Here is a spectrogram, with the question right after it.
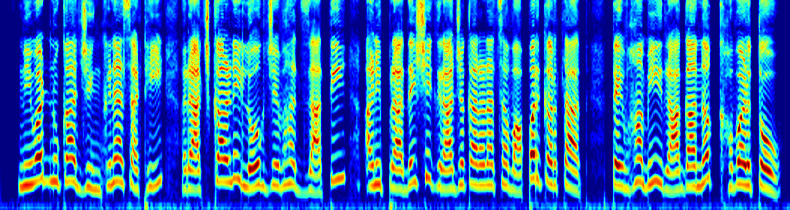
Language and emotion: Marathi, angry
